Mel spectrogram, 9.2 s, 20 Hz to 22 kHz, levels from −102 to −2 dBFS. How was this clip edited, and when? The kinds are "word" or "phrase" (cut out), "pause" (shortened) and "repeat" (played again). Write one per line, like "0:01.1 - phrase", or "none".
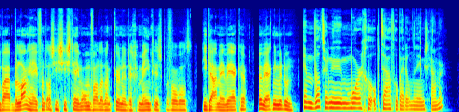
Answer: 0:03.9 - pause
0:05.1 - pause
0:06.0 - pause
0:06.4 - word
